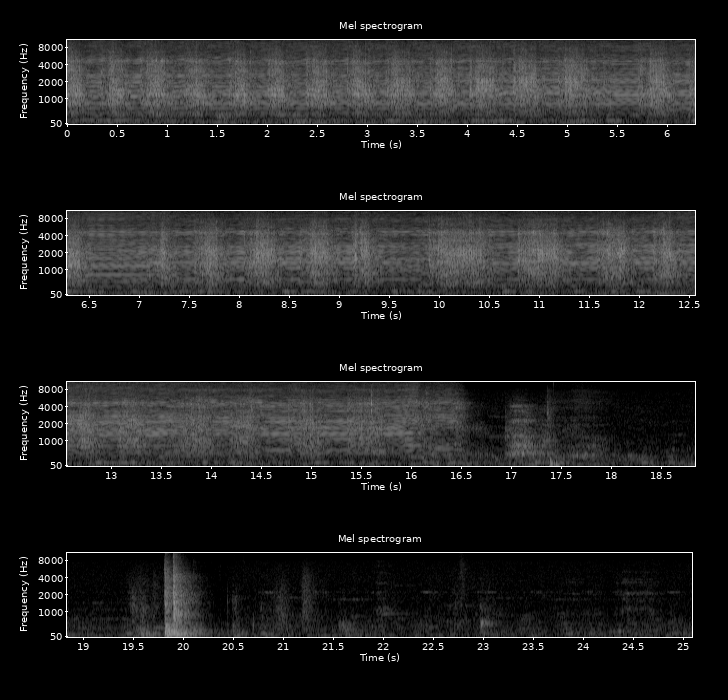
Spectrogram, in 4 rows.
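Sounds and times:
electric shaver buzzing through beard: 0.0 - 16.6.

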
